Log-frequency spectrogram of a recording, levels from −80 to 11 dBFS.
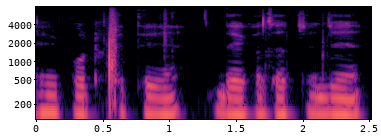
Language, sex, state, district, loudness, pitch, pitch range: Bengali, male, Tripura, West Tripura, -26 LUFS, 130 Hz, 125-135 Hz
